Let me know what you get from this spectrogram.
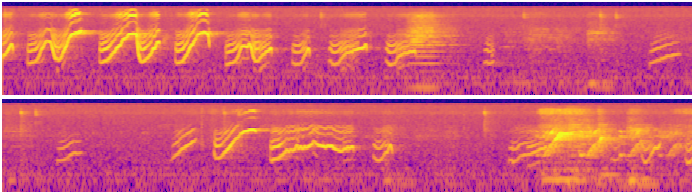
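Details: A young Peruvian guinea pig screams in reaction to other guinea pigs' calls, giving bursts of rapid rising-falling whistled squeals, pausing briefly between bouts, with some faint background noise.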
